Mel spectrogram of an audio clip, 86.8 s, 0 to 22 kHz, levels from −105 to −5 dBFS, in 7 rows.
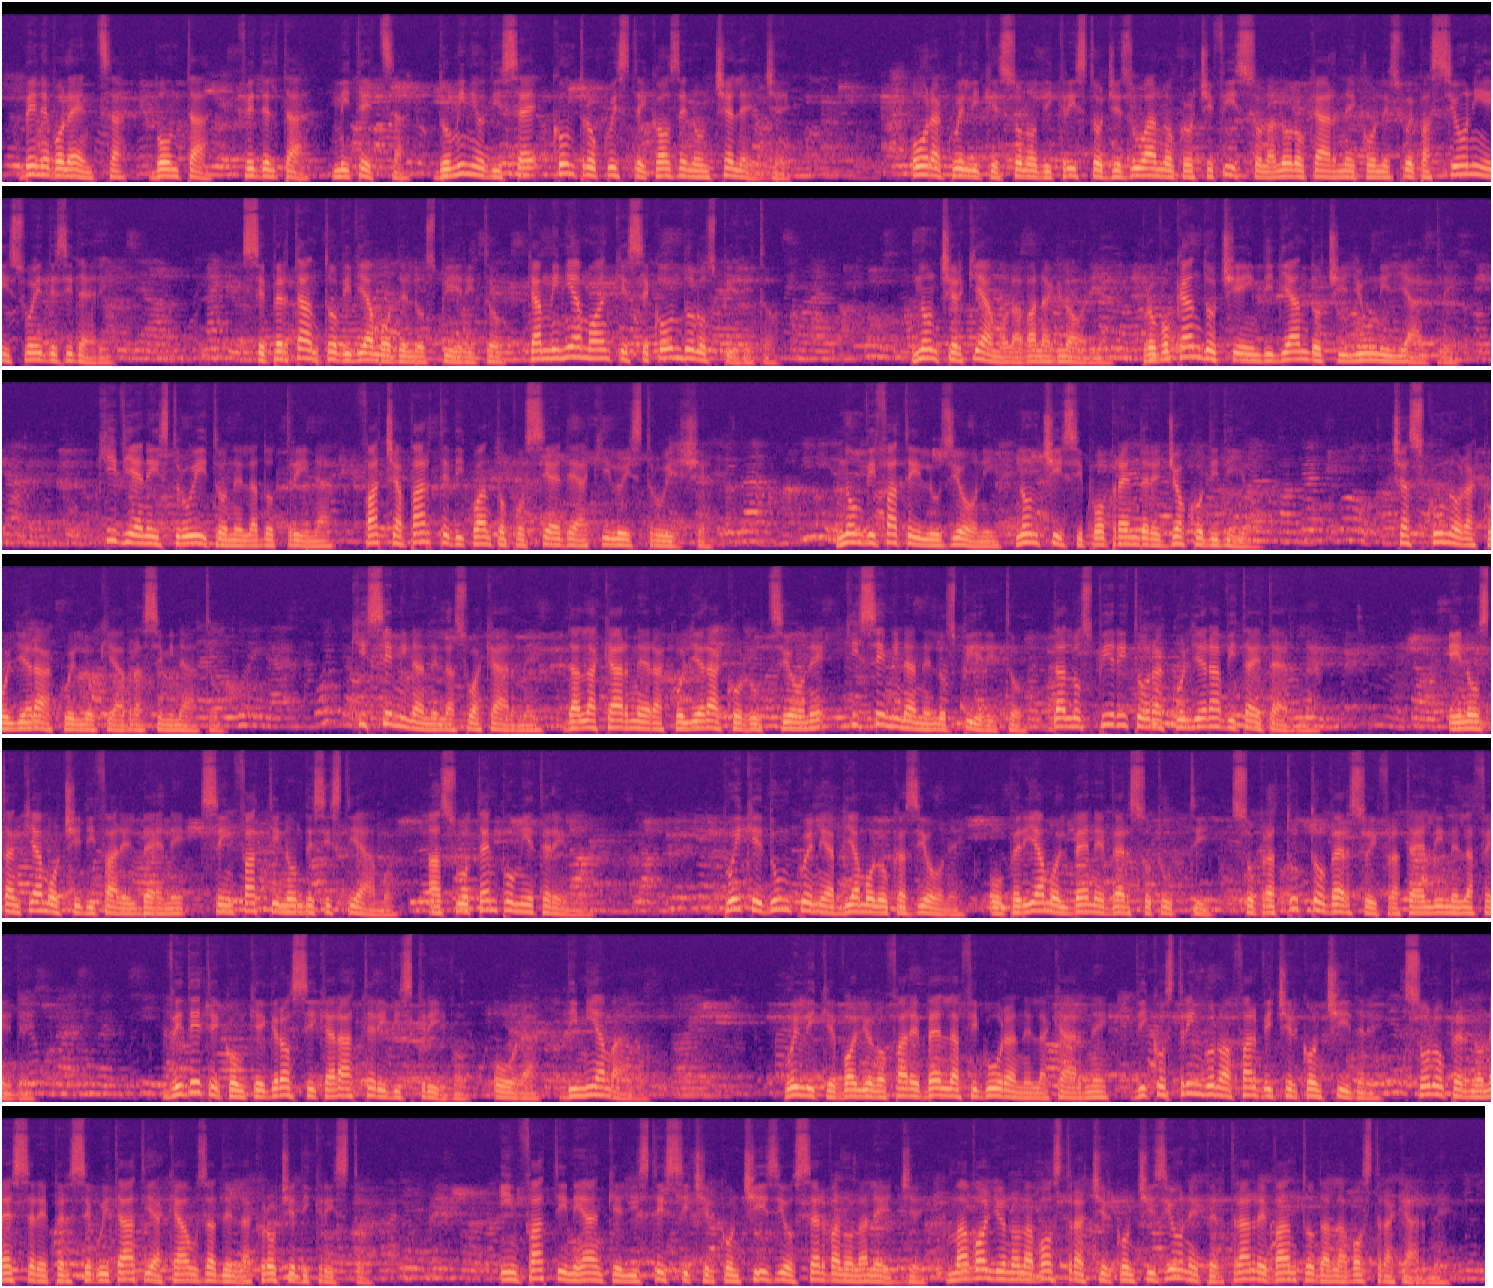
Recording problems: background chatter; loud; throughout; 4 voices, 10 dB below the speech
hiss; faint; throughout; 30 dB below the speech

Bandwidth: 16 kHz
